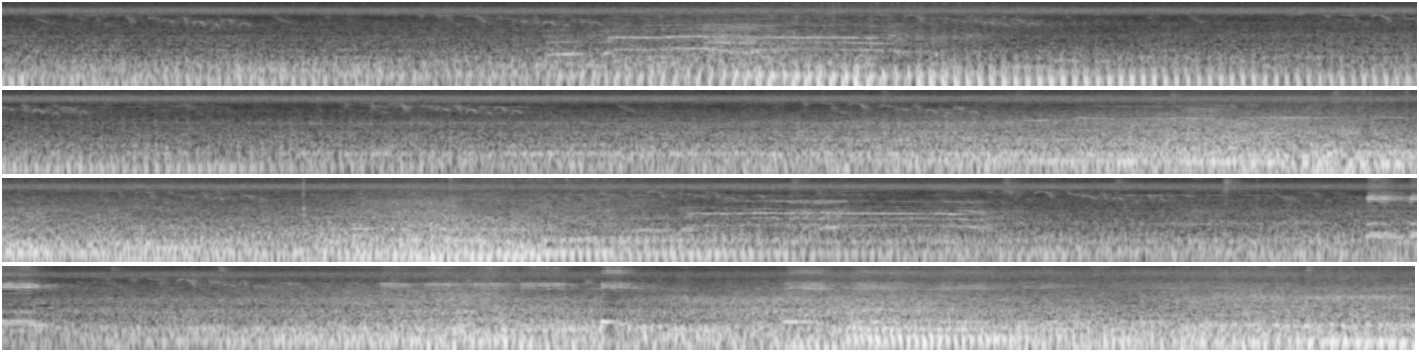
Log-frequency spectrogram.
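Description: Street ambience with a steady rumble of passing traffic. A rooster crows twice, early and again past the middle. A vehicle horn gives two short loud toots about three-quarters of the way in, followed by a few more honks.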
